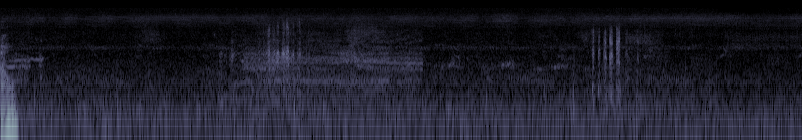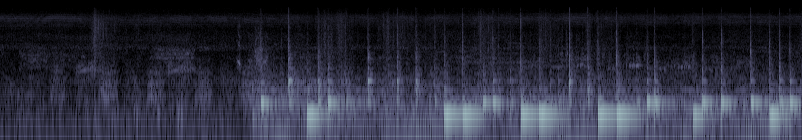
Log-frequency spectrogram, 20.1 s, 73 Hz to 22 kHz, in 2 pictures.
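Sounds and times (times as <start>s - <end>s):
vulture rattling call: 2.8s - 5.3s, 10.3s - 20.0s.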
